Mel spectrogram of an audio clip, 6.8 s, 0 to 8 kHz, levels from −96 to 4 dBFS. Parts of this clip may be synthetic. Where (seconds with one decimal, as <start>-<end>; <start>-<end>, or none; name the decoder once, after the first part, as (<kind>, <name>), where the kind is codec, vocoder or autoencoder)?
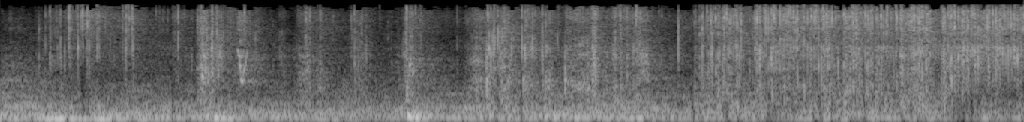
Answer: none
